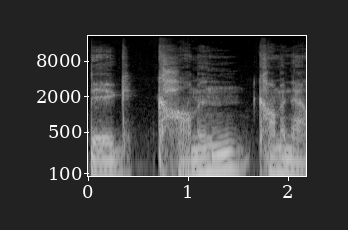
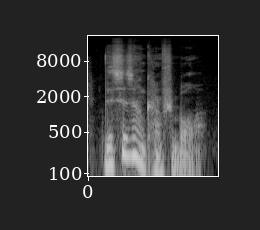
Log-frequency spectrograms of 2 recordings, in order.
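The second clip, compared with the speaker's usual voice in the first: one variant reading, pitched up; 6 semitones higher than usual. Showing the ways the podcast name can be said: one way of saying it. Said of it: "You can be like".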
